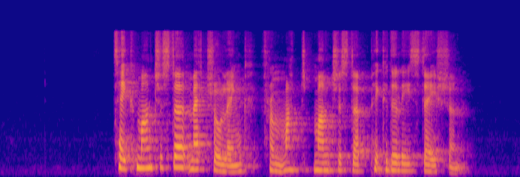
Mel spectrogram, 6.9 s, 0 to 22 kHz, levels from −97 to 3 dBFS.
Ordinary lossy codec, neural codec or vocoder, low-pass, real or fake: none; vocoder, 22.05 kHz, 80 mel bands, WaveNeXt; none; fake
